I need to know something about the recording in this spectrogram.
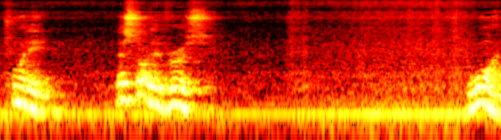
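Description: A man speaks slowly through a microphone and loudspeakers in an echoing room.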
